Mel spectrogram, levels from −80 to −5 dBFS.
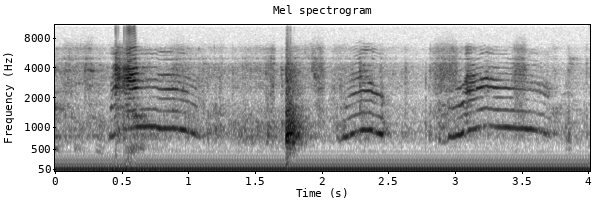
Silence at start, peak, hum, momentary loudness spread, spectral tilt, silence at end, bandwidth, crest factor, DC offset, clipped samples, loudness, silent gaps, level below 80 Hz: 0 s; 0 dBFS; 50 Hz at -20 dBFS; 14 LU; -2 dB/octave; 0 s; 11 kHz; 16 dB; 4%; 0.2%; -14 LUFS; none; -20 dBFS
